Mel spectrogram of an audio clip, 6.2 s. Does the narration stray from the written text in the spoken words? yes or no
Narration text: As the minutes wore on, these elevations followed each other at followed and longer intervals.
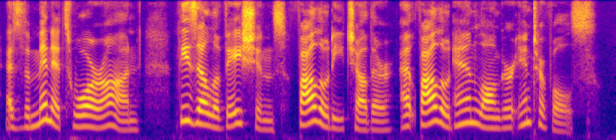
no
